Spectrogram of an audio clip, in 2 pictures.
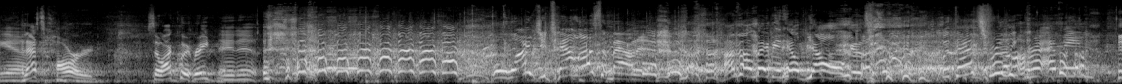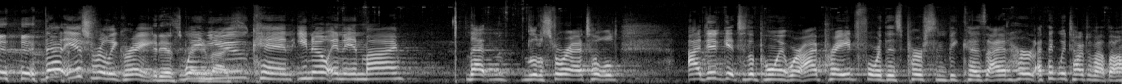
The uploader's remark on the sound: This episode was taped at the Girl Talk Live! Event in Hickory, NC.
